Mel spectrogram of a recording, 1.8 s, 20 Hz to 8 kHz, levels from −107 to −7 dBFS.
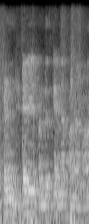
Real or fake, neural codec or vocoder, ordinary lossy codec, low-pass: real; none; none; 7.2 kHz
